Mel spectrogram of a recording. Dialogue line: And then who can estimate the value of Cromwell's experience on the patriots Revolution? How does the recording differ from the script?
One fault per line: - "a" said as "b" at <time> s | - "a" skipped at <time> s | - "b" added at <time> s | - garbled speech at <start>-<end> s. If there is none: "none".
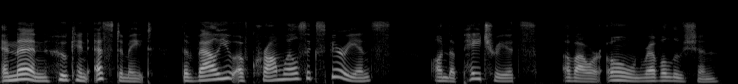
- "of our own" added at 5.6 s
